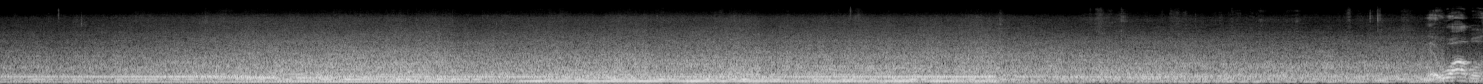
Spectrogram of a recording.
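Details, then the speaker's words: 1970s Lakewood S-223 box fan with a 2.3 A Westinghouse motor, on high and warmed up: loud, steady buzzy motor hum over the airflow rush with a slight wobble. Owner is unsure whether this is normal. "not sure if you can hear the motor humming or not but it's quite noticeable"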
